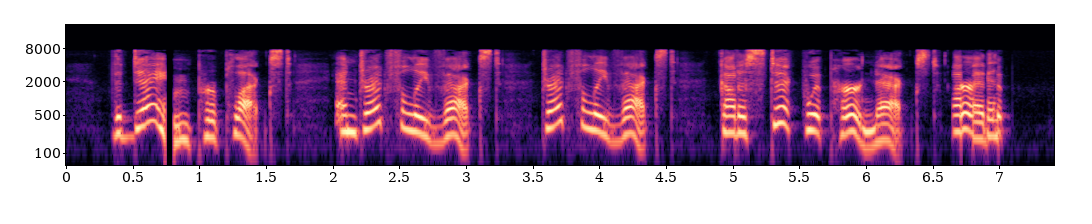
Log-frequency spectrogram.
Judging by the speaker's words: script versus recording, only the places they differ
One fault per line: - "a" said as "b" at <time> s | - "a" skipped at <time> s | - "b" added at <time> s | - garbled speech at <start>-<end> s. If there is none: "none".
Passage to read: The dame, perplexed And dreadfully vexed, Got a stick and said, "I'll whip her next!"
- "dreadfully vexed" added at 3.6 s
- "and said I'll" skipped at 5.5 s
- garbled speech at 6.6-7.1 s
